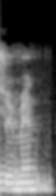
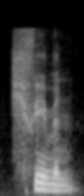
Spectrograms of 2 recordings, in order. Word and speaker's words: schwimmen: schwimmen, সুইমেন। না এটা হুম শয়ের মতো, এটা schwimmen। এটা এটা শয়ের মতো, দ্যাট হুম, মিন্স মানে এস এর মতোই তো, মানে এখানে উচ্চারণটা নিজস্ব বহাল থাকবে। আর যেন হচ্ছে জিঙ্গেন, আর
